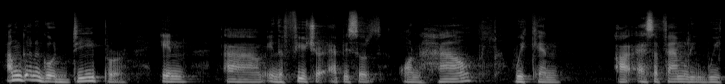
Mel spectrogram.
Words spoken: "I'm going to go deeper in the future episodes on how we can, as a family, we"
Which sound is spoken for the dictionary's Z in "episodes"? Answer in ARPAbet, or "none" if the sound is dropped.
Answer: none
